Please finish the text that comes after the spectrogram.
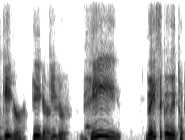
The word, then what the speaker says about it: Giger: kind of talked about it but is it geeger or geiger how do you say it's pronounced giger eager he basically they took his hellscape vision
